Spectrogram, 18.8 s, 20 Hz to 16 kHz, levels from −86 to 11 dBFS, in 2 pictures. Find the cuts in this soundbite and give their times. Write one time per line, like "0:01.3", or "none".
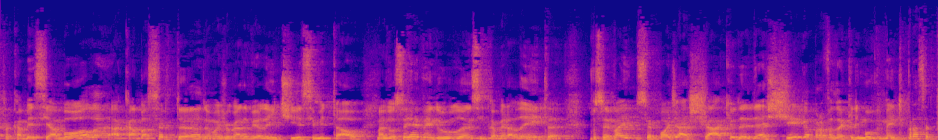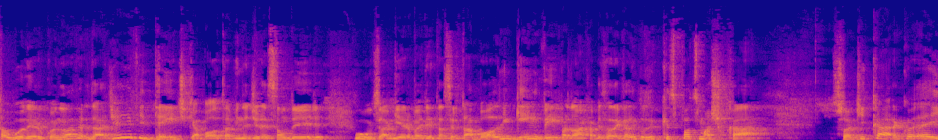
none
